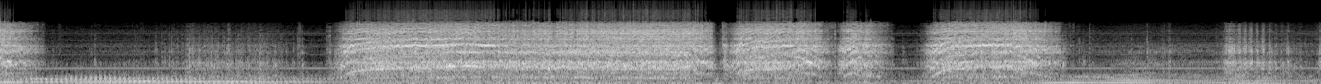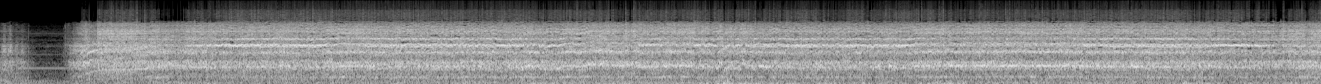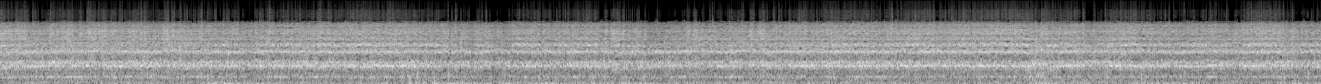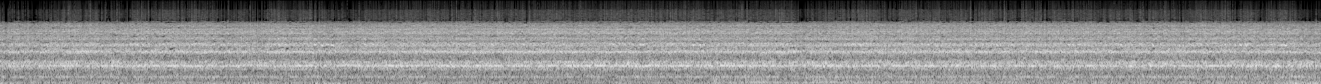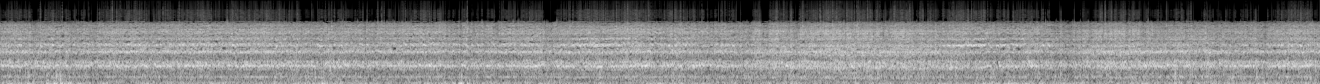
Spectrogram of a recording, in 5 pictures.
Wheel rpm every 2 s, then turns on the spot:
20, 50, 200, 150, 100, 30, 20, 180, 210, 220, 210, 230, 210, 230, 230, 230, 230, 230, 240, 230, 230, 230, 240, 230, 230, 230, 230, 230, 230, 220, 210, 210, 230.
10-12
